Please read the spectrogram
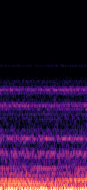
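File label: Engine Drone Interior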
